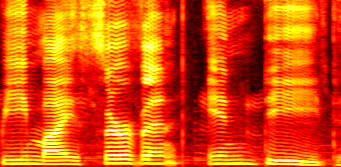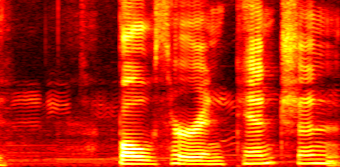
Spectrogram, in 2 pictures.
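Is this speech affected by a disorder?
Yes: multiple sclerosis; diagnosed at age 17.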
